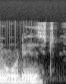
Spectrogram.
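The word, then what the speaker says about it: honest: कोई ही इज़ एन ऑनेस्ट मैन तो इस एग्जांपल में तो देखेंगे इसमें ऑनेस्ट के साथ एच है जो वो साइलेंट है तो इसमें एन आएगा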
